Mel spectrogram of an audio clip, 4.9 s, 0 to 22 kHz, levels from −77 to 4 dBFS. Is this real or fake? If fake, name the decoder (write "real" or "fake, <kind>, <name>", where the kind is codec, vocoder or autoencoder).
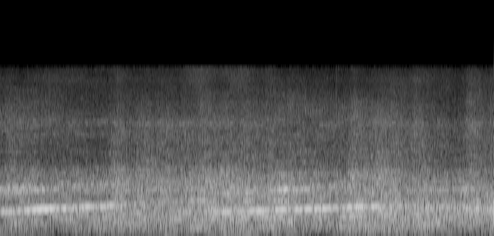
fake, codec, DAC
